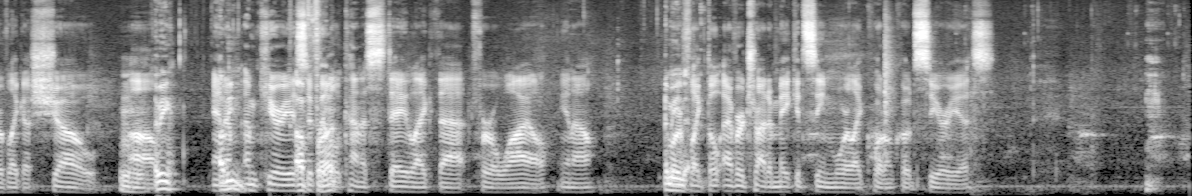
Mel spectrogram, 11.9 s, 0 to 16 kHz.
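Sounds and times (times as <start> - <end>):
speech: 0.0 - 6.1, 6.7 - 10.0
low murmuring: 1.2 - 3.4, 6.7 - 7.2
burp: 11.5 - 11.8.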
